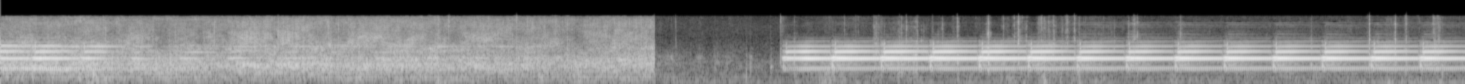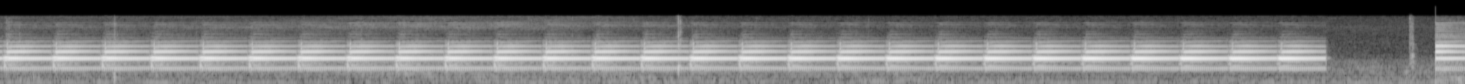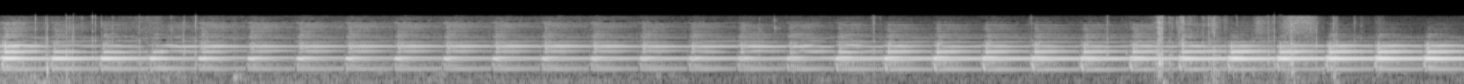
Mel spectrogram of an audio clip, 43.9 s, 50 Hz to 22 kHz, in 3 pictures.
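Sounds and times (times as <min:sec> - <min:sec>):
level-crossing alarm clanging: 0:00.0 - 0:06.6, 0:07.8 - 0:28.0, 0:29.0 - 0:43.9
toy train rolling on track: 0:00.0 - 0:06.6, 0:29.0 - 0:38.3, 0:40.4 - 0:43.1.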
